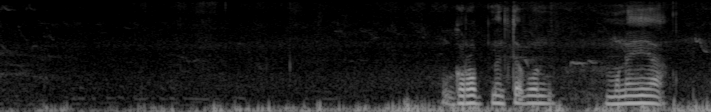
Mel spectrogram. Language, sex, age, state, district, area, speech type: Santali, male, 30-45, West Bengal, Jhargram, rural, spontaneous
